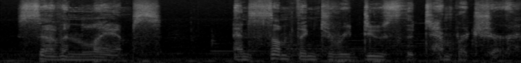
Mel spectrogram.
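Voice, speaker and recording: A man's voice: medium pitch, fairly even intonation, moderate pace, natural voice. A man voicing an aloof young demon-slaying warrior in a video game, with a curt, solemn manner. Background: game music.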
